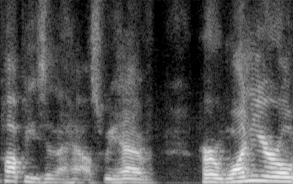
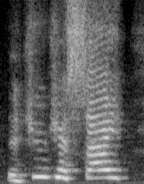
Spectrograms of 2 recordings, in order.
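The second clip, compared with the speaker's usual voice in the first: retold protest; 10 semitones higher, 3 dB quieter than usual. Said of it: "I turned to her and said".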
